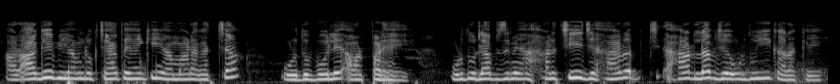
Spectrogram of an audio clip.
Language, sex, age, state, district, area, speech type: Urdu, female, 60+, Bihar, Khagaria, rural, spontaneous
